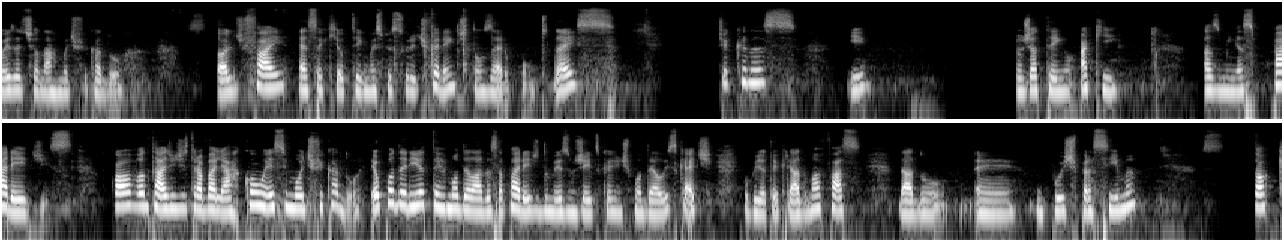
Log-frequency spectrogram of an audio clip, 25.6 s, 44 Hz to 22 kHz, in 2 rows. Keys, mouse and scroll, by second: 6.4 click, 9.5 click, 10.1 middle click, 10.7-14.4 middle drag, 14.4-16.2 scroll up 2, 16.2-19.3 middle drag, 25.4-25.6 middle drag.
